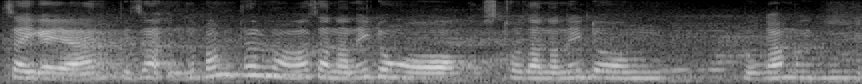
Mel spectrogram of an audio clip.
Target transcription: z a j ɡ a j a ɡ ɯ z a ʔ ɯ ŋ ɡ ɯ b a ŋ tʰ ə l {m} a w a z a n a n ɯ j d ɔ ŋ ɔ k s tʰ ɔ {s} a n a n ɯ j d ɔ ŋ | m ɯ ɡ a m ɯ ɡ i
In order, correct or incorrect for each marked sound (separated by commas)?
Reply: correct, incorrect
